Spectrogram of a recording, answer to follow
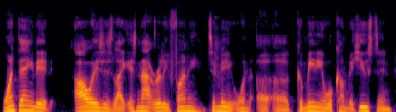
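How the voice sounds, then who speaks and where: A middle-aged man, chatting casually as a podcast guest, relaxed and full of "you know what I'm saying". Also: mid-range voice, normal speed, dry recording, studio quality.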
